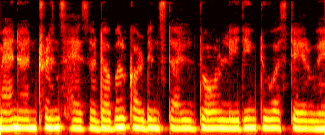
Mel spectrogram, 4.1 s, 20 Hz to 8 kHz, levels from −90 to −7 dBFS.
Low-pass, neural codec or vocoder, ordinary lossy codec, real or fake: none; none; none; real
